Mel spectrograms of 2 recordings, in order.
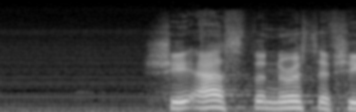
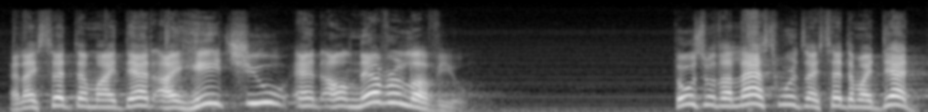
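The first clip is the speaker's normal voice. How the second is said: pleading, building to loud anguish; a daughter pushing out her regret, louder and louder; the voice swells into a cry of guilt; distraught daughter; 3 semitones higher, 7 dB louder than usual. Acted.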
